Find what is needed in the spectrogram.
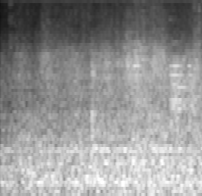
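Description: Whiteboard eraser rubbing across a whiteboard in continuous strokes, making a steady, loud scrubbing noise.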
